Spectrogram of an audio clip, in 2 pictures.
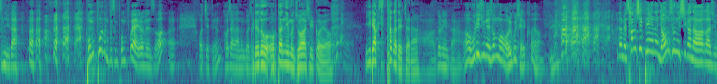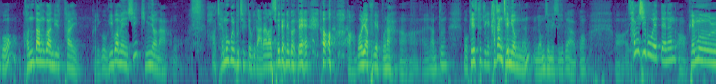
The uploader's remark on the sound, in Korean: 영진공 1주년 기념 공개방송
